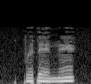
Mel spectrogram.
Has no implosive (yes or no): no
